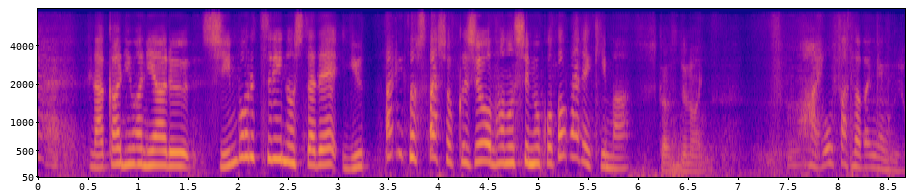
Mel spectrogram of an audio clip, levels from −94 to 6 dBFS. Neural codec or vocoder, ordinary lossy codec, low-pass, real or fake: codec, 16 kHz, about 1 kbps, DyCAST, with the encoder's durations; none; 7.2 kHz; fake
